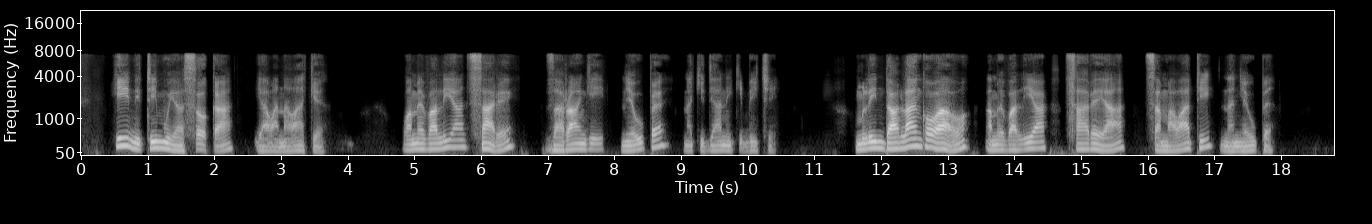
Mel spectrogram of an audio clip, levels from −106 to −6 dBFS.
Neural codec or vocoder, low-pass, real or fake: codec, 16 kHz, 1 kbps, X-Codec, WavLM features, trained on Multilingual LibriSpeech; 7.2 kHz; fake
